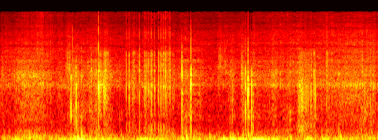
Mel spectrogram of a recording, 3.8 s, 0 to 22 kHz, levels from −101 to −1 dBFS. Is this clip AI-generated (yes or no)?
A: no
